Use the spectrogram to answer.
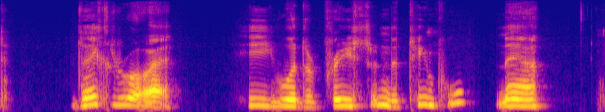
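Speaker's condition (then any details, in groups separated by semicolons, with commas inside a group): Cerebral palsy; onset at 8 days old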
